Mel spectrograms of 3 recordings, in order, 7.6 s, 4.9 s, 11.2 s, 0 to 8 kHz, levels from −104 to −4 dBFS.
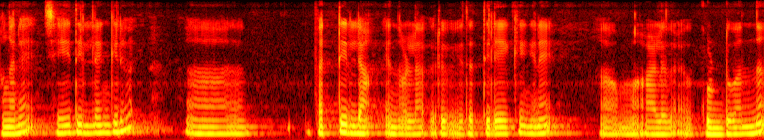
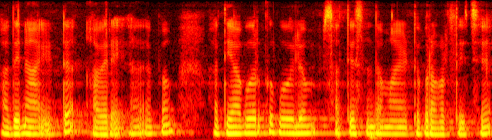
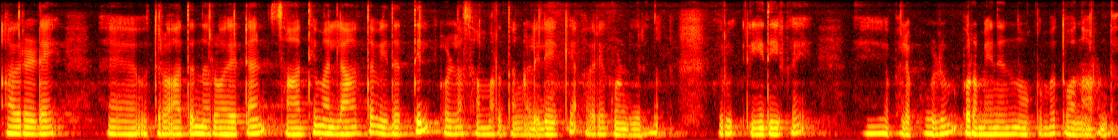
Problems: none marked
